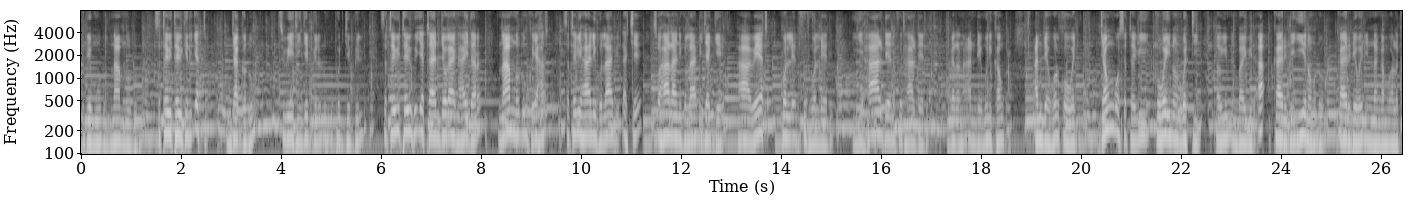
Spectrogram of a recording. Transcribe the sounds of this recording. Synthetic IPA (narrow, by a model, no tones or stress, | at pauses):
dudɛmuːɗumnaːmnɔɗumsɔtawitawik̬inaʔɛtːaɲd͡ʒaɡːaɗumsɔwetiɲd͡ʒebːilɛɗumɗumpotid͡ʒebːildisɔtawitawikɔʔɛtːanid͡ʒɔɡajkahajdaɾa | naːmnɔɗumkɔjaɦatḁsɔtawiɦaːlikɔlaːɓḭɗat͡ʃːɛsɔhalanikɔlaːɓid͡ʒaɡːɛhawɛtḁhɔlːɛdɛfuthɔlːɛdɛjihaldɛnafuthaldɛdɛmbɛlana̰ʔa̰ndɛmunikaŋku | ʔandɛɦɔlkɔwaɗid͡ʒaŋɡɔsatawikɔwajinɔnwatːitawjimɓɛnbajwidɛʔakaːɾidɛjinɔmɔɗɔ̰kaɾidɛwaɗinːaŋɡamwalka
